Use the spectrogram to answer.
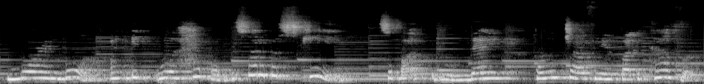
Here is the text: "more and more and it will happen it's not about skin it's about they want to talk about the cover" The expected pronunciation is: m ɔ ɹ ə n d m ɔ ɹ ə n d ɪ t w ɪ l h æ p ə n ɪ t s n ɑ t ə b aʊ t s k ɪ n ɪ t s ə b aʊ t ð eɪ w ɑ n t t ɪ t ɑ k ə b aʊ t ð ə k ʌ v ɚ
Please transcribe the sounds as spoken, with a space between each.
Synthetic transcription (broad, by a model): m ɔ ɹ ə n m ɔ ɹ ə n ɪ t w ɪ l h æ p ə n ɪ t s n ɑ t ə b aʊ t s k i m ɪ t s ə b aʊ t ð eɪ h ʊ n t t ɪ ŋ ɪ ə b aʊ t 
